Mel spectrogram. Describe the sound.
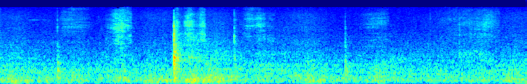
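Faint scratching strokes of someone drawing a transformer secondary circuit diagram, a few short, irregular rubbing marks with one sharper tap, quiet and without talk.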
